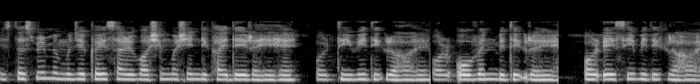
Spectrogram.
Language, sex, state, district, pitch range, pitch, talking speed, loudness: Hindi, female, Arunachal Pradesh, Papum Pare, 220-240 Hz, 230 Hz, 240 wpm, -16 LUFS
